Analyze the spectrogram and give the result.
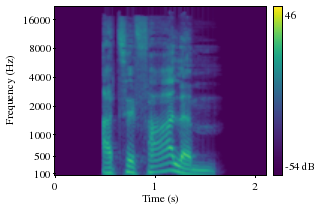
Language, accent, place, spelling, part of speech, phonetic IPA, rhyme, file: German, Germany, Berlin, azephalem, adjective, [at͡seˈfaːləm], -aːləm, De-azephalem.ogg
- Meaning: strong dative masculine/neuter singular of azephal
